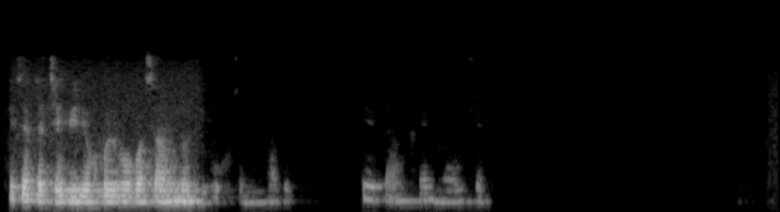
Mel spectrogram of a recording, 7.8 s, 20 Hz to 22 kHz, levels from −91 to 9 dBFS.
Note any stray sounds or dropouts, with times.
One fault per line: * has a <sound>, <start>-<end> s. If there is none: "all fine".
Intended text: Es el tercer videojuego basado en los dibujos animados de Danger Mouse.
all fine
